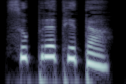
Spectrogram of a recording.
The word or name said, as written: ಸುಪ್ರಥಿತ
